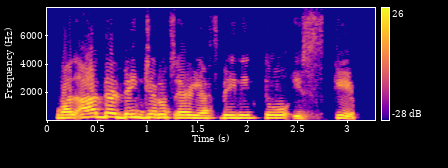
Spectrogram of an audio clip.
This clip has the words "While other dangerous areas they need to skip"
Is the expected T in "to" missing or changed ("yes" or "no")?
no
